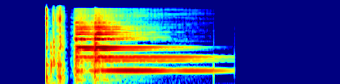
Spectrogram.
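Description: Subscribe-button animation sound effect: a quick mouse click, then a small notification bell dings once and rings out over about a second.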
